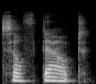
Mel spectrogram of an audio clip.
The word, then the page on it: self doubt: American English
